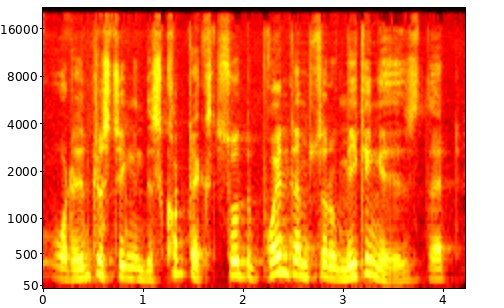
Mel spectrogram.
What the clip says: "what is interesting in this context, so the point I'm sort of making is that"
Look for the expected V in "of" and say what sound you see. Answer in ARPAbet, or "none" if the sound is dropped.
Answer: V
